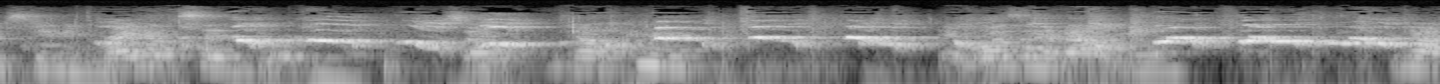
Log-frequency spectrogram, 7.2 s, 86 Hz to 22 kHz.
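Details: Labrador Retriever puppies, a litter of four born March 11, 2021, indoors in their play room: high, thin whines and squeals come in short rising-and-falling bursts, overlapping one another, while people talk nearby.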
